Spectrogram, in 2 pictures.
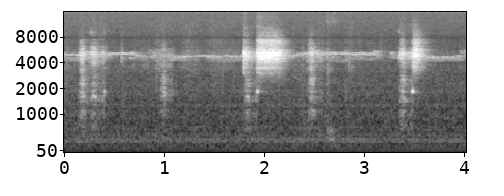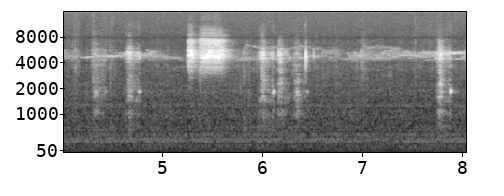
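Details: Rescued Eurasian scops owl chicks, three young fallen from a felled nest tree, kept at the Monte Adone centre in July 2012; repeated high, breathy hissing bursts over a constant thin high-pitched hum.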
